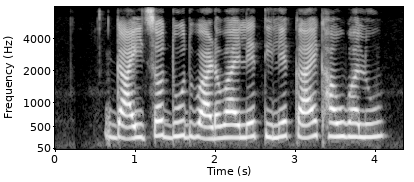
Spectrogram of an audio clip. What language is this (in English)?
Marathi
